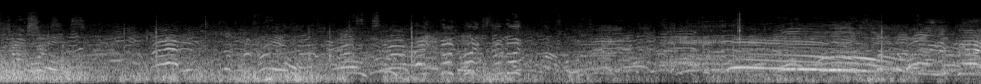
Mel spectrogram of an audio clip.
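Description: Several young men shout and call out across an open field.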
